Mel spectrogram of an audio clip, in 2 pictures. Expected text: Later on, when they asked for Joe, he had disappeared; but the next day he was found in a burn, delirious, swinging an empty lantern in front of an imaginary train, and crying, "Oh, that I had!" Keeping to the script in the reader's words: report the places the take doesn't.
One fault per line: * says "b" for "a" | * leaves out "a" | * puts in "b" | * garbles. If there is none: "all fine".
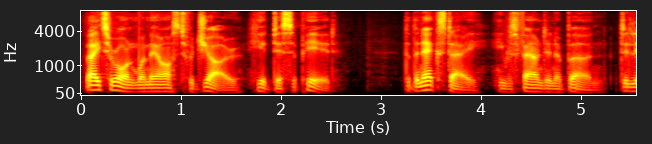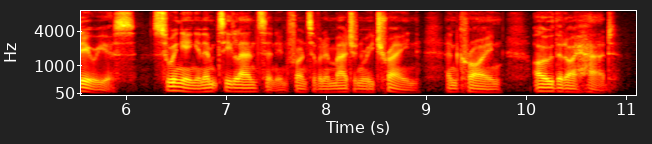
all fine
